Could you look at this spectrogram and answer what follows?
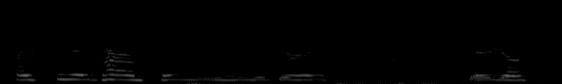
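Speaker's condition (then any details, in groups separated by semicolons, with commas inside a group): Cerebral palsy; speech affected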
